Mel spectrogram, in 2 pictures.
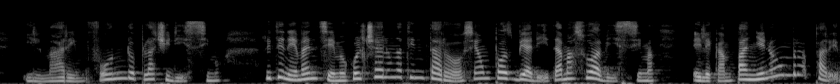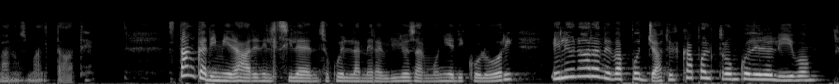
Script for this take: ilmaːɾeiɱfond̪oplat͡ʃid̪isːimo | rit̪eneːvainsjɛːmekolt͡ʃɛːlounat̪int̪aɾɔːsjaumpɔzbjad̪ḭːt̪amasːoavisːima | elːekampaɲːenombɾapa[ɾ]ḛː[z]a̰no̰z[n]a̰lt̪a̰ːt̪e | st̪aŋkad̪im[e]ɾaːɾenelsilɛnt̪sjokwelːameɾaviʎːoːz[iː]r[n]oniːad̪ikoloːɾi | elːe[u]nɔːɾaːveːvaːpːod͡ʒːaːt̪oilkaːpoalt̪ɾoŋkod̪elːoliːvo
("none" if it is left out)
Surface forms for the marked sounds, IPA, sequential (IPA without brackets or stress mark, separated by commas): ɾ, v, m, i, aː, m, o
